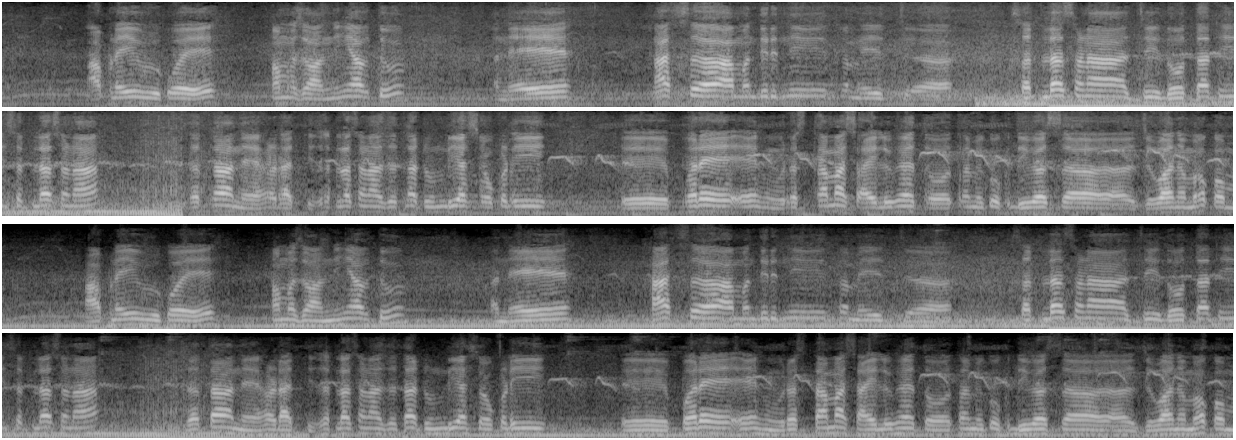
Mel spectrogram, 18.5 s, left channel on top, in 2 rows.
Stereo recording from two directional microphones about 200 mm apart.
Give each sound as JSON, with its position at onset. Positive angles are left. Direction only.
{"t": 0.7, "sound": "speech", "side_deg": 0}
